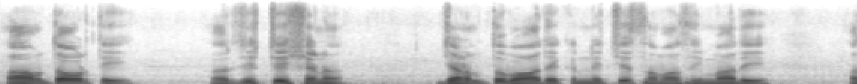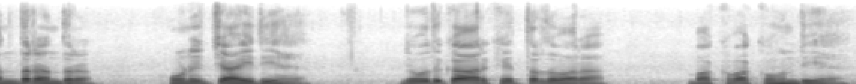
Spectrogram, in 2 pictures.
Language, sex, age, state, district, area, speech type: Punjabi, male, 30-45, Punjab, Barnala, urban, spontaneous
